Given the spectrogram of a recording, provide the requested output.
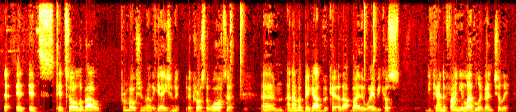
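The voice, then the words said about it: Speaks with a noticeable accent. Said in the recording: “As you can tell by my accent”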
